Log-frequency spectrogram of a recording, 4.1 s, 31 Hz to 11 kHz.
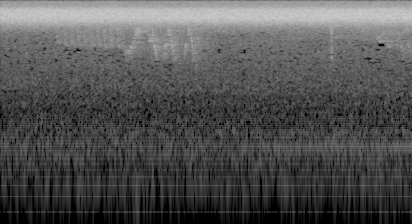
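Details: Cicadas recorded in 2017, a dense unbroken high-pitched buzzing drone holding steady throughout, with faint short bird chirps scattered underneath.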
